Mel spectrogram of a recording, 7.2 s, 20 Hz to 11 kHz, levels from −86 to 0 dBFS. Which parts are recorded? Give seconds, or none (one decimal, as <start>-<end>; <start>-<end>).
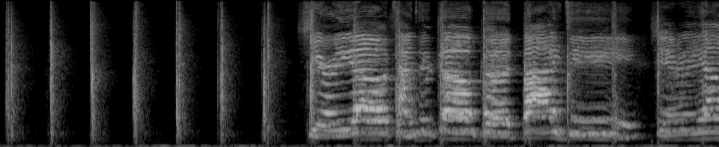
0.0-7.2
